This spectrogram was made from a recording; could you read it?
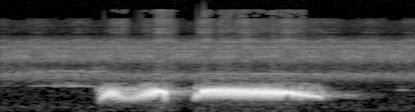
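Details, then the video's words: Spotted dove cooing in the thổ voice style, bầu-type: one phrase made of a choppy two-part lead-in, then a long, even, hollow coo that drops slightly at its close. Nothing else audible. "cu gáy giọng thổ, Bầu nghe rất hay"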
